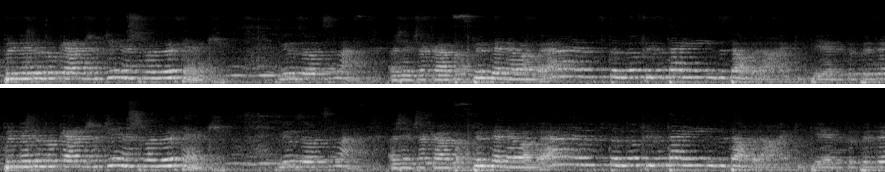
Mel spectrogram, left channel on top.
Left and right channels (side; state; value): both; normal; correlation 0.60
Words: primeiro lugar de diante lá no ETEC. E os outros lá. A gente acaba perdendo o aluno. Meu filho está indo e tal. Ai, que pena, estou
